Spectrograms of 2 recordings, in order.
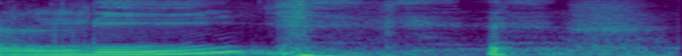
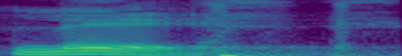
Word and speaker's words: Lei: Don't call them Lee, Lei. Okay? Now regulate yourself. Don't be so lax. Okay? But we remind you, okay, so if people mispronounces the person next to her, just kind of slap her on the head and say, it's Lei.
